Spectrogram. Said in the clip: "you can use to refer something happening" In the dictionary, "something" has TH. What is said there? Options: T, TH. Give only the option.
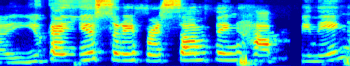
TH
